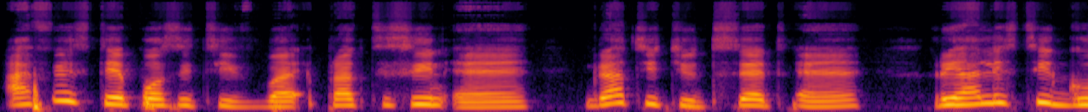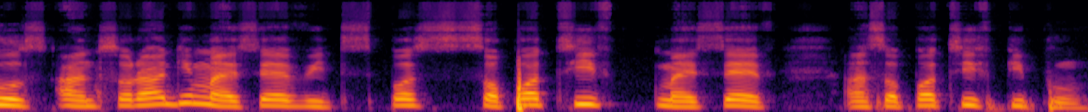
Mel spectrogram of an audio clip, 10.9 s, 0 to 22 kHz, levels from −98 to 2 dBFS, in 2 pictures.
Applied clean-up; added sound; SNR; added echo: none; none; none; none.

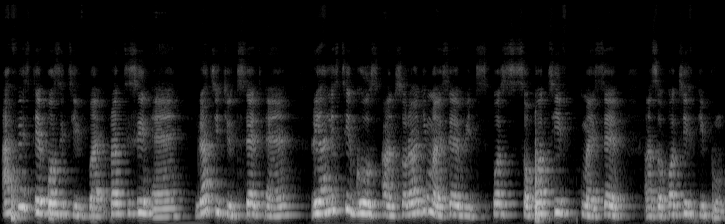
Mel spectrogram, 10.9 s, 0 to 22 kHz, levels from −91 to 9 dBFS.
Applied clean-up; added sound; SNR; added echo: none; none; none; reverberation time 0.5 s.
